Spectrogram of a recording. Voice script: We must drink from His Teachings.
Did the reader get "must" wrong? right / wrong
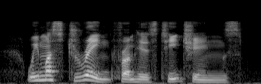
right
